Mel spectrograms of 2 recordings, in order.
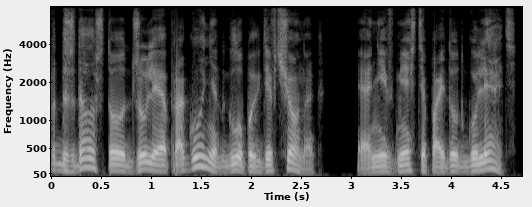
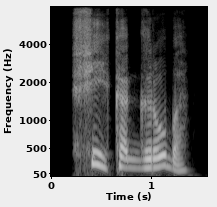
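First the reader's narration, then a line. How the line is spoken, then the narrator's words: Sighing. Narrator (Russian): вздохнула вторая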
